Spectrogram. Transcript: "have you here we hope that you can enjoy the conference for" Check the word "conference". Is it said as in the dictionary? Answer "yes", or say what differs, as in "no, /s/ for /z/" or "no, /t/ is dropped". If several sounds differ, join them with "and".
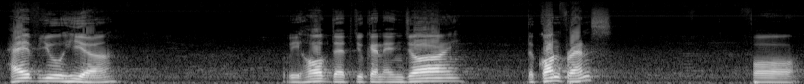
yes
